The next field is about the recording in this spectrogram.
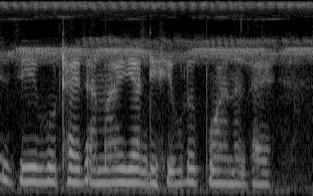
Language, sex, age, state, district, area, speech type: Assamese, female, 30-45, Assam, Golaghat, urban, spontaneous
